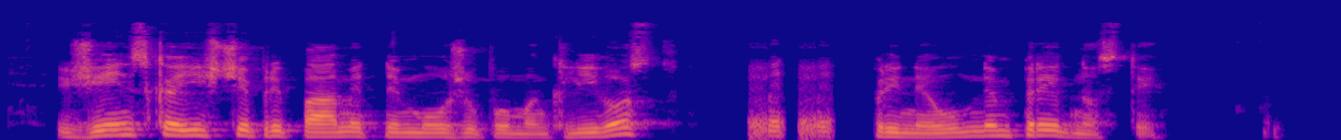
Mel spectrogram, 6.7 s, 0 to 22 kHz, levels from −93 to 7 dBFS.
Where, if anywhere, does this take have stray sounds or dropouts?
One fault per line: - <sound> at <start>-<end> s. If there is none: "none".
- laugh at 3.7-4.2 s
